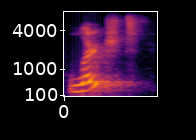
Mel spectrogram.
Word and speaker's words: lurched: a t even though it's spelled with a d thanks Robinson Quinton will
